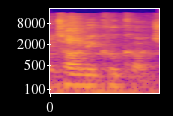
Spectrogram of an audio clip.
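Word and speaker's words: Toni Kukoč: Tony Kukoc, yeah.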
